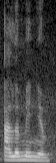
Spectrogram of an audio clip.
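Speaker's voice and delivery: "Aluminium" the British way, al-uh-MIN-ee-um; loud, insistent "Aluminium" with MIN stressed. Shown as a demonstration. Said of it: "we say aluminium".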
